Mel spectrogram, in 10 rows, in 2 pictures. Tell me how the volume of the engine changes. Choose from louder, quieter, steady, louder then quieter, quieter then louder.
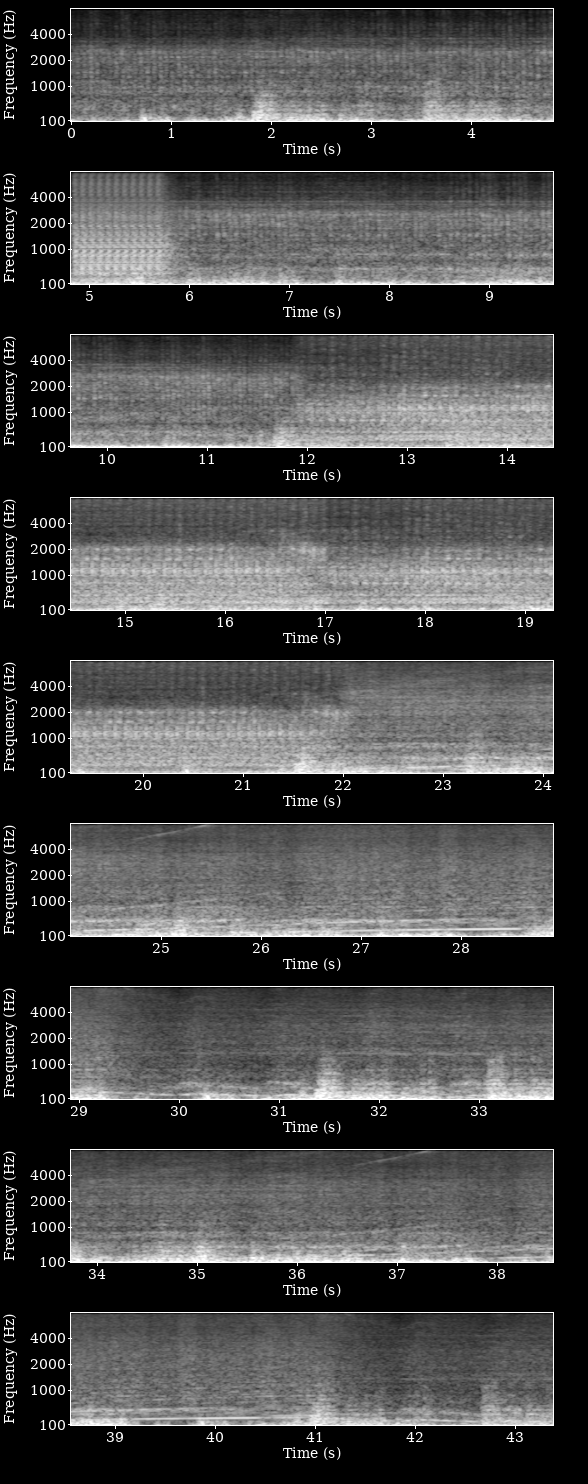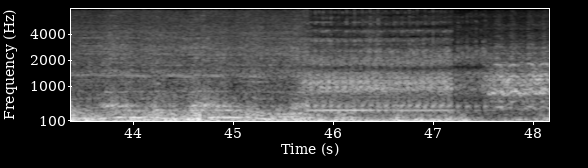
louder then quieter.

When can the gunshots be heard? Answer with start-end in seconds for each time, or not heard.
4.8-6.0.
